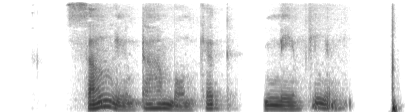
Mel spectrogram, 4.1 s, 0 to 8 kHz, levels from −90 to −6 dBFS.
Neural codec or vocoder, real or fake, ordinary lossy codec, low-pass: codec, 24 kHz, 0.9 kbps, WavTokenizer, medium speech release version 1; fake; MP3, 48 kbps; 7.2 kHz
